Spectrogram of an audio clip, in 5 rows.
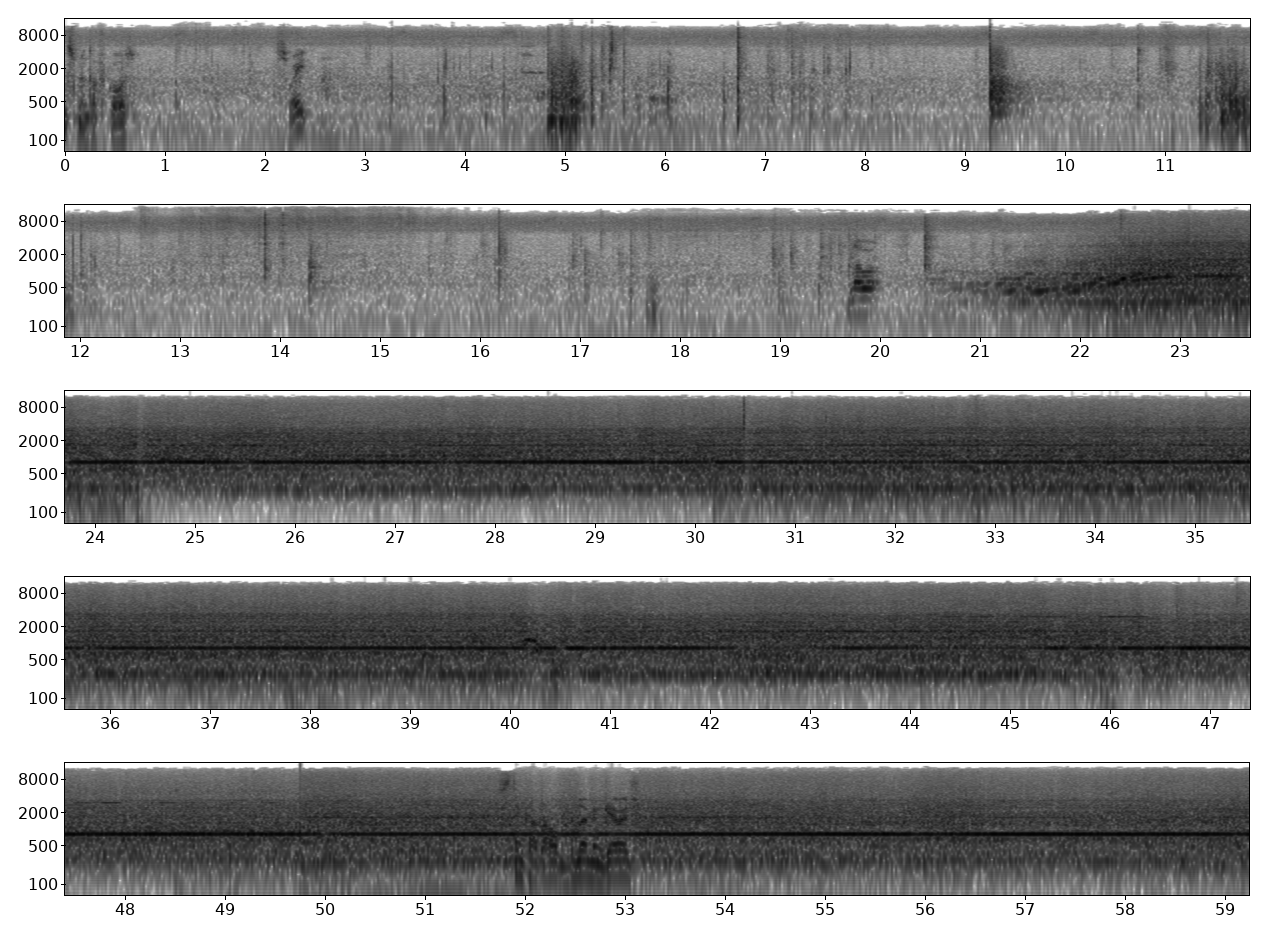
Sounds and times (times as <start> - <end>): Fire: 0.0 - 59.2.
